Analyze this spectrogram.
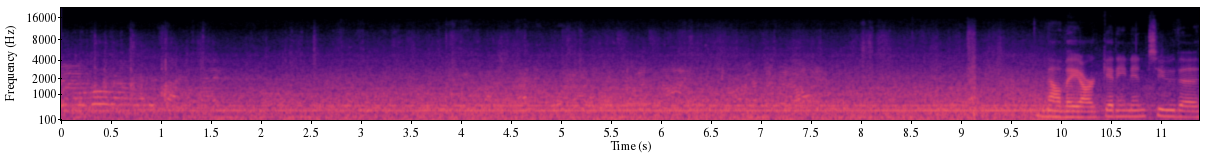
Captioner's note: applause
